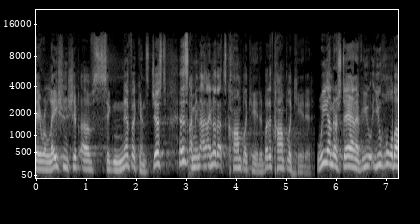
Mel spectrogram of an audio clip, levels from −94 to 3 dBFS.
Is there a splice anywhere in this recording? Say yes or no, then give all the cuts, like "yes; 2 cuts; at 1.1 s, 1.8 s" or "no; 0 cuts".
yes; 3 cuts; at 3.0 s, 4.7 s, 5.6 s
